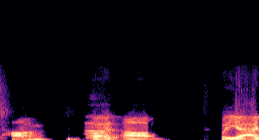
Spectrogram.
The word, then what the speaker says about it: Hang: a hang drum but it's actually called the hang so it's like a long a hung and there's no drum on the end of it it's just hung but um but yeah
